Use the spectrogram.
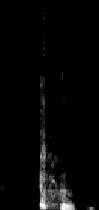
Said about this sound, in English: The smoke is still burning from the smudge pot, so that's why I'm coughing. I'm sorry about that.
